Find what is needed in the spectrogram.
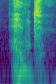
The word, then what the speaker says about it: Gent: Hent. – Ja. Want Belgen kunnen de G niet uitspreken. Hent.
